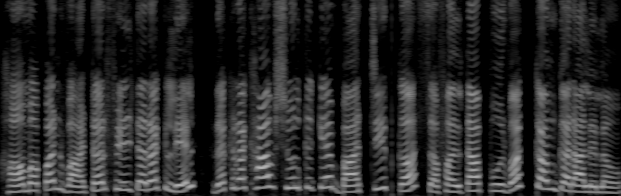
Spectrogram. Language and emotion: Maithili, happy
